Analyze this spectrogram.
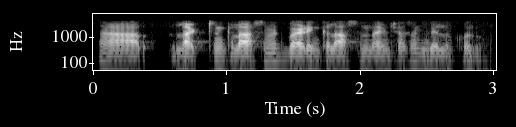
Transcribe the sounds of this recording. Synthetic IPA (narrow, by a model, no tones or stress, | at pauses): a | lɐk̚ʈɐnklaːsmeʈ̚bɐjɽiŋklaːsɐnd̪ɐjmt͡ʃɛːsɐmbelkulu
